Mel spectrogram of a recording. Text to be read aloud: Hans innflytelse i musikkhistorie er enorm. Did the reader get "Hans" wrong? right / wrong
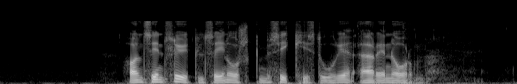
right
